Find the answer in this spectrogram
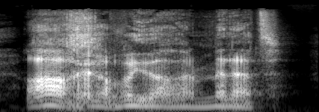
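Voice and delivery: mumbly mock Scottish accent. Repeating the actor's line again: Brian Cox mumbly Scottish brogue. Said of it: "that sounded brogy".

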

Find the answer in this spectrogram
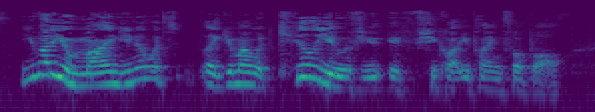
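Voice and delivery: plain

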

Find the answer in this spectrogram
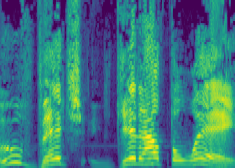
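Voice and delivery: loud, high, stretched-out, drawn-out yell. Telling a story about a sleigh driver stuck behind an old woman, imitating a character yelling. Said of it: "he yells".

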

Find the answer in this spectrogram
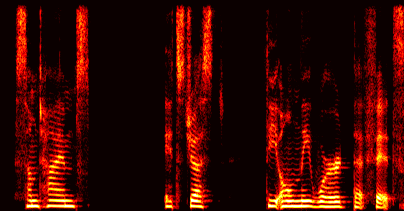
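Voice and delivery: put-on bone-tired, slow, halting, exhausted voice with breaks. Retelling a dad's reply from under a car: imitating an exhausted dad. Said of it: "he just looked at her so exhausted".

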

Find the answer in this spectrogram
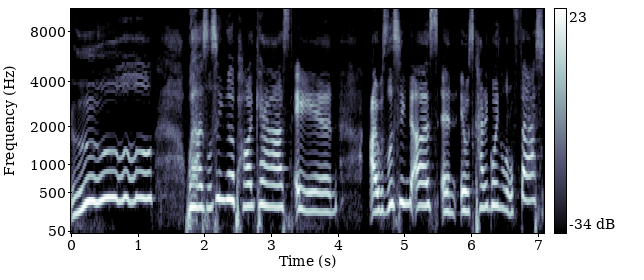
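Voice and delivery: high, nervous, jittery, with drawn-out ooh. Retelling going upstairs to tell him something: imitating own nervous tone. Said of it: "You came upstairs like so nervous".

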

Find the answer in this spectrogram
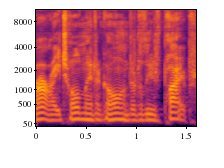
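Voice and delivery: put-on movie-star Scottish accent. Retelling a movie scene of someone quipping: Sean Connery impression. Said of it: "He does a pretty good Sean Connery impression".

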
